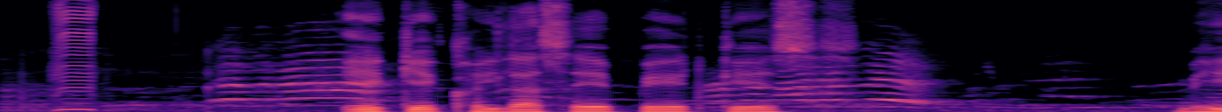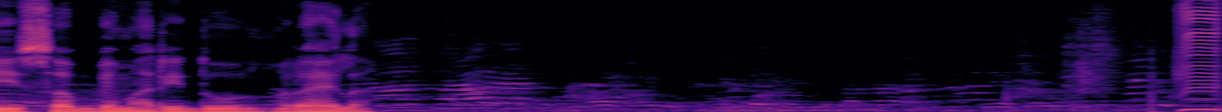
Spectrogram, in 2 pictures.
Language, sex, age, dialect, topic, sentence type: Bhojpuri, male, 18-24, Northern, agriculture, statement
